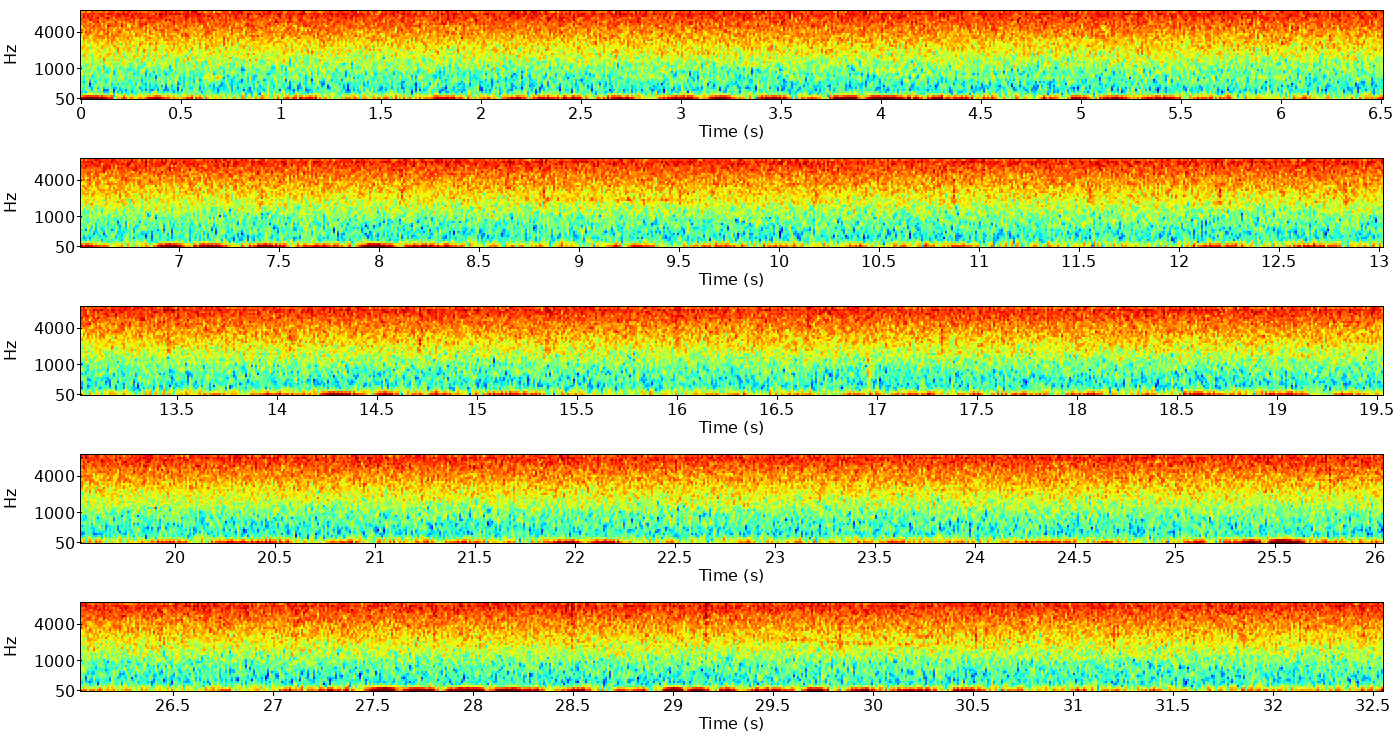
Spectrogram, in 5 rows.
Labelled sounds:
29.5	29.7	killer whale, northern resident, A clan, AA subclan, 2.2 to 2.5 kHz

